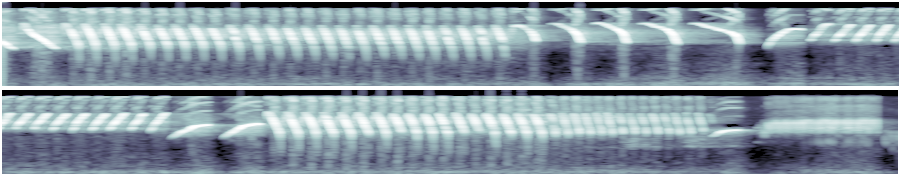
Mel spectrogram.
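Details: Canary song: long rapid trills of repeated sweeping notes, some rolled tours lasting over two seconds, broken by short series of slower downslurred whistles and a final buzzy note, loud and continuous.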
